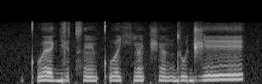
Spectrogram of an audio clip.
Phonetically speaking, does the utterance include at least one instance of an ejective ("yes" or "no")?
yes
